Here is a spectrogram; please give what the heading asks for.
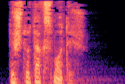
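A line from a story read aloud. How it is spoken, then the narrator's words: Abrupt whispered question. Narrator (Russian): вдруг обрывает себя и спрашивает шепотом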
